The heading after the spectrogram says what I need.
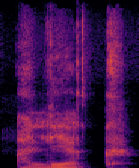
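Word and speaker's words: Олег: yeah Yvonne Maria Maria Oleg is pronounced as Alec Alec Anastasia it's pronounced as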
